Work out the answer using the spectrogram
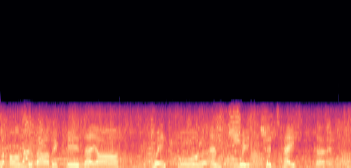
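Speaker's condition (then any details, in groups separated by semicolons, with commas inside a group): Cerebral palsy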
